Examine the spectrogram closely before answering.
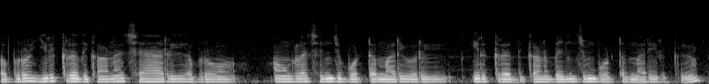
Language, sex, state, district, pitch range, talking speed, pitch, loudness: Tamil, male, Tamil Nadu, Kanyakumari, 120-135 Hz, 120 wpm, 125 Hz, -16 LUFS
